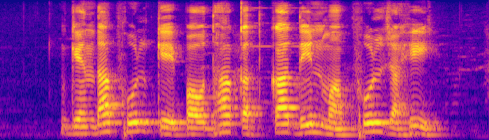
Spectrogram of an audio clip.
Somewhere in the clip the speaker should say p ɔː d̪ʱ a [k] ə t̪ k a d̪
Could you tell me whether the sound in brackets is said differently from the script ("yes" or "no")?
no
